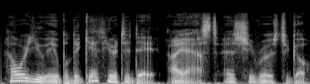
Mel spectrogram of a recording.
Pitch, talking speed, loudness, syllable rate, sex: 100 Hz, 310 wpm, -16 LUFS, 7.2 syllables/s, male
